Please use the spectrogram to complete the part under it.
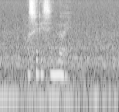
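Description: A young woman says a few words briefly, close by.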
